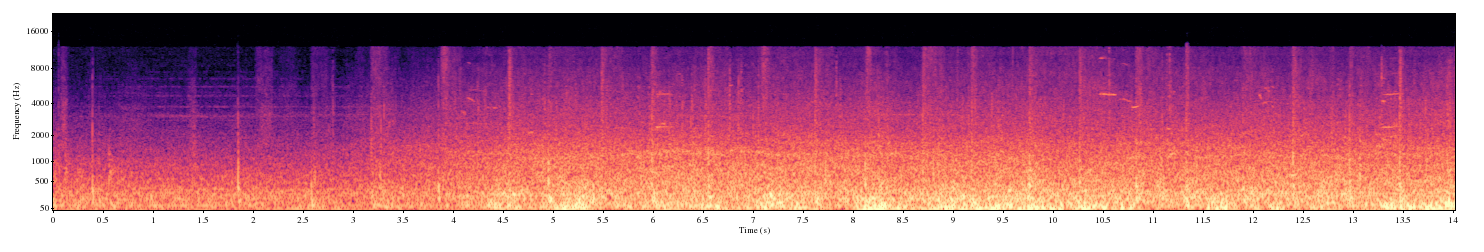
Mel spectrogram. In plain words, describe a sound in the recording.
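Wind blows steadily outdoors and grows stronger.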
